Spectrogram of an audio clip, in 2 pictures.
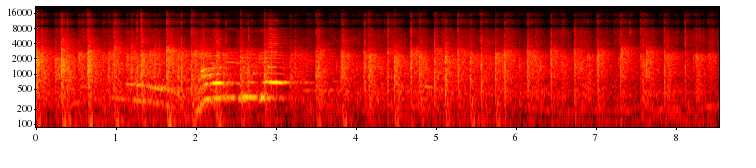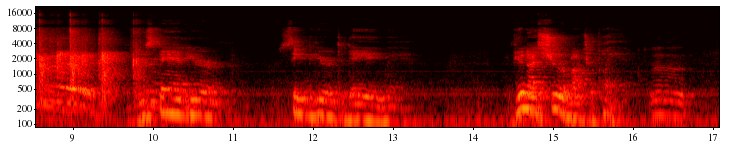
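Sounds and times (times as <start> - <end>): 
audience applause: 0.0 - 10.1
speech: 14.5 - 16.8.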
